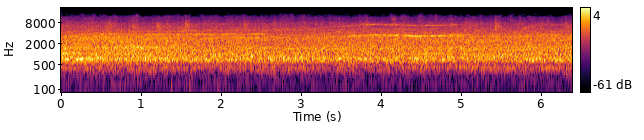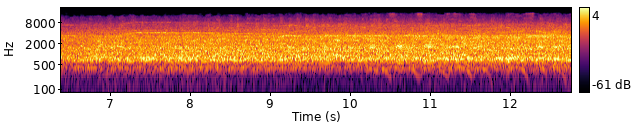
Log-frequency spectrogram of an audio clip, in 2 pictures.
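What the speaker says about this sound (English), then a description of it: "Crowd in full throat." A packed stadium crowd at an NFL game between the Ravens and Steelers roars as one broad, unbroken wash of noise, loud and steady throughout, with a commentator talking faintly over it.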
